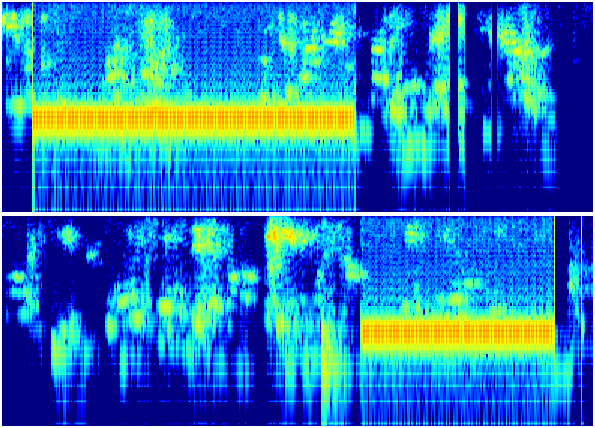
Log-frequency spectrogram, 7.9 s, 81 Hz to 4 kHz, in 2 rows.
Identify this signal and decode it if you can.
Ringback tone (North America), 440 + 480 Hz, with speech.
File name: rg-1600-unknown- - - .44851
